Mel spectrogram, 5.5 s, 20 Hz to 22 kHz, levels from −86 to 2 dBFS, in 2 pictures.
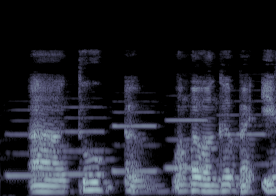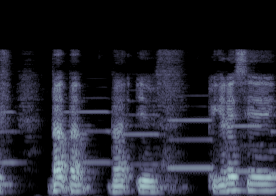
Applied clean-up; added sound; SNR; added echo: classical method WPE with log-MMSE.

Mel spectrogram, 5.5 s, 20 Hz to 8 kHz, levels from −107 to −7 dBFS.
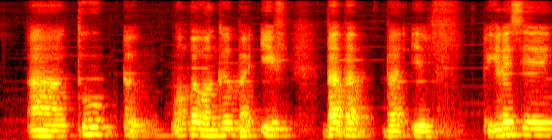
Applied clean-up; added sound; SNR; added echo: neural separator model SepFormer DNS4.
